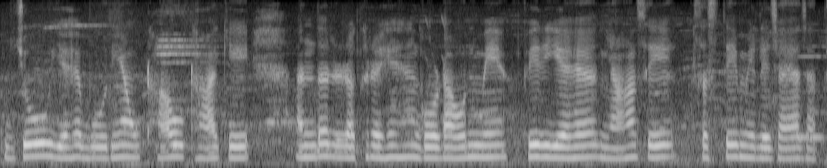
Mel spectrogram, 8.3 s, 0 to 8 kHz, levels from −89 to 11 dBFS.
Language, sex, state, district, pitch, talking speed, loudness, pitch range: Hindi, female, Rajasthan, Bikaner, 205 Hz, 160 wpm, -16 LUFS, 195-210 Hz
